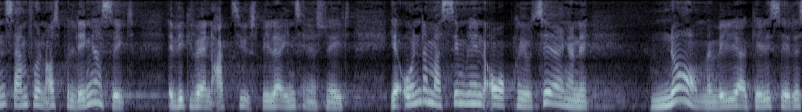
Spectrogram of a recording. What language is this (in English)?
Danish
